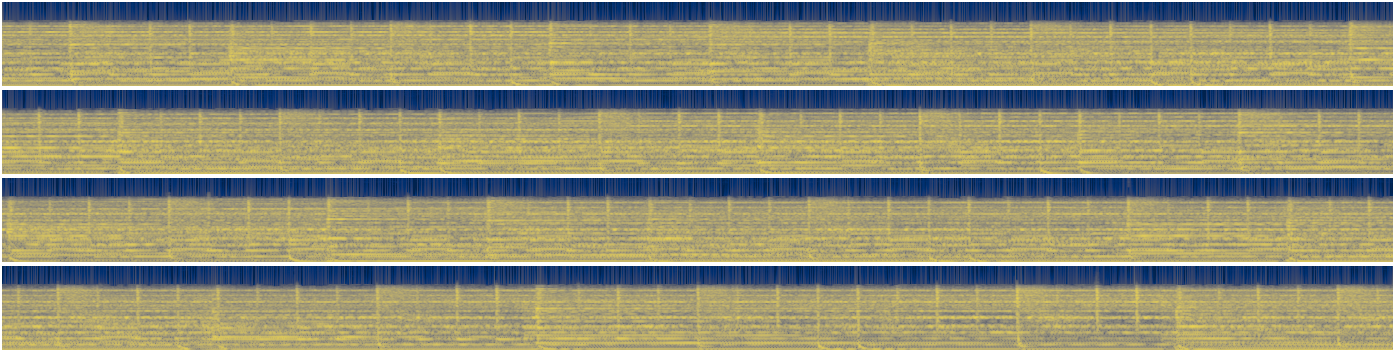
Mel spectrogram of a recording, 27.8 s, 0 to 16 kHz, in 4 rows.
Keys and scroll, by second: 2.2 ctrl+-, 3.0 ctrl+=.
